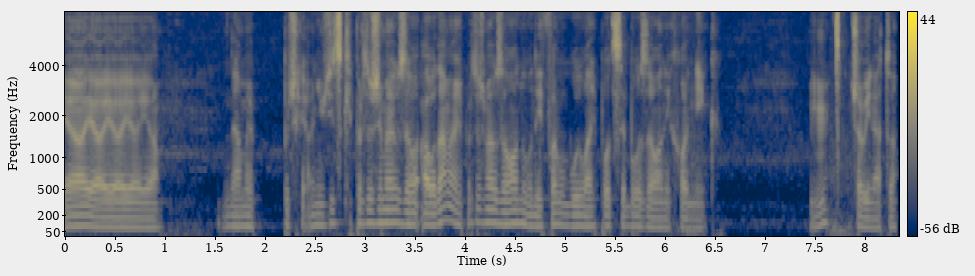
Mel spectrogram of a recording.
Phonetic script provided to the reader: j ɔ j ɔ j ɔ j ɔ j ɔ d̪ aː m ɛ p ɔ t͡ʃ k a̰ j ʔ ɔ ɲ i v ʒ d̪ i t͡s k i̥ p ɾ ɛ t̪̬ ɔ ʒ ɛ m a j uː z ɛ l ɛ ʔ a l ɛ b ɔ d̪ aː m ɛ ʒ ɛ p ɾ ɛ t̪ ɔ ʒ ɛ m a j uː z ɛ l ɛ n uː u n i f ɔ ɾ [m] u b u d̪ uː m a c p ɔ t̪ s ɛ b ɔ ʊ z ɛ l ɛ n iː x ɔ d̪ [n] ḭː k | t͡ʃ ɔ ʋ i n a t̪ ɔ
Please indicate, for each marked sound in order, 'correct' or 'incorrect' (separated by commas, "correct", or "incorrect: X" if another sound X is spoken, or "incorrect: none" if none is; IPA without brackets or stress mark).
correct, incorrect: ɲ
